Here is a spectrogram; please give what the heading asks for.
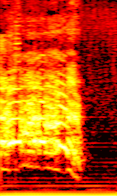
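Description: A man lets out a loud scream of horror on seeing a bloody severed head land at his feet. The scream holds strained for under a second, then drops in pitch and breaks off into quiet.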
